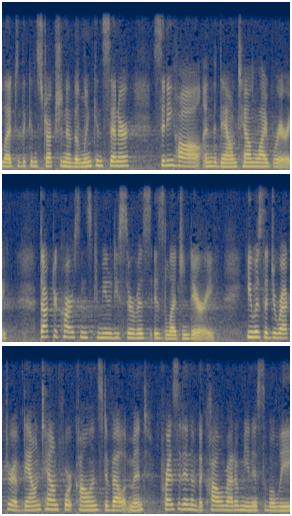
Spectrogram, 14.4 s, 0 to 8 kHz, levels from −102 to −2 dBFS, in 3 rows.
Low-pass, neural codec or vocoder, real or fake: 7.2 kHz; none; real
